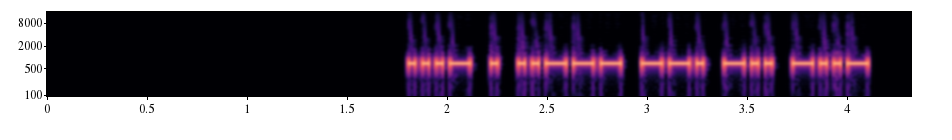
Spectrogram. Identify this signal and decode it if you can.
Morse code, heard as a keyed tone, about 36 wpm, 700 Hz. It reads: VE2GDX
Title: DXCC-100 Call Signs - 6 Characters - Repeated 3x - 35wpm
